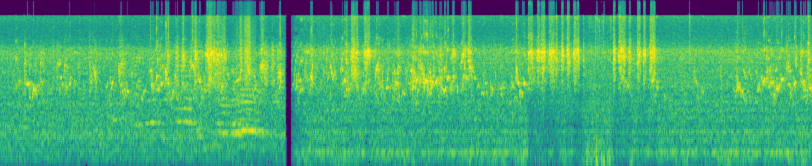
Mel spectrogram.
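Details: Budgerigar flock twittering continuously with high chirps and warbles, a brief silent break near the middle, then steady chatter over a low hum.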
